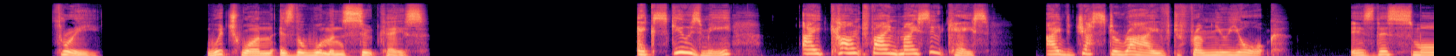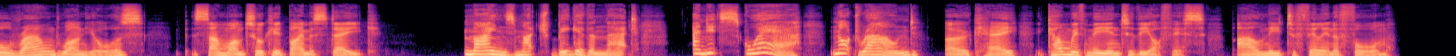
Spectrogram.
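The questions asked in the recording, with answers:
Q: Which one is the woman's suitcase?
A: A big square suitcase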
